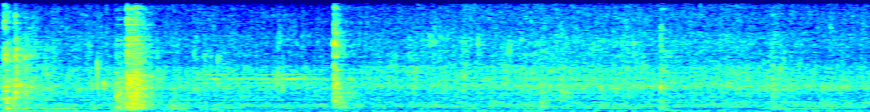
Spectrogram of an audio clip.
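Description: Onion and green chillies fry in oil for a paneer gongura curry, a soft steady sizzle broken by a few sharp scrapes or stirs near the start and fainter ones later; no one speaks.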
